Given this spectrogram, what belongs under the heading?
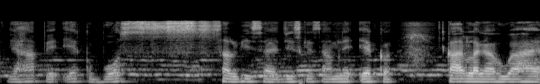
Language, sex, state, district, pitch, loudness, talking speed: Hindi, male, Jharkhand, Palamu, 130 Hz, -18 LUFS, 145 wpm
